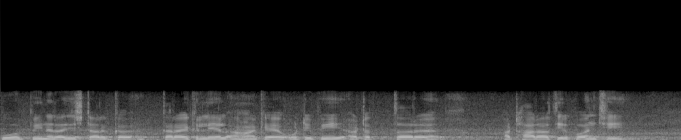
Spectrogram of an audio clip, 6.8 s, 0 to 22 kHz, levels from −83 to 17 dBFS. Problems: constant background noise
